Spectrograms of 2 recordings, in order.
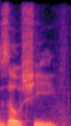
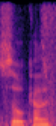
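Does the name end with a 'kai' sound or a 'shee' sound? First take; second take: shee; kai. First: The name ends with a 'shee' sound. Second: The name ends with a 'kai' sound. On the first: The speaker calls it wrong. "It's not Zoshi" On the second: The speaker calls it right. "It's just Zokai"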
